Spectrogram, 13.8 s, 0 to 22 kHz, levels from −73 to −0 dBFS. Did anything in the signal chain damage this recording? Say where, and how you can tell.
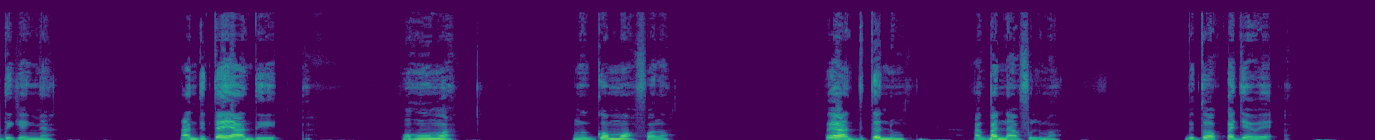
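Yes. Compressed frames are skipped at 2.73–2.76, 4.08–4.12, 8.30–8.34, 9.90–9.97 and 12.25–12.29 s. This happens at the codec decode stage: whole frames never reach the output, either missing from the file or rejected by the decoder as damaged. The speech jumps ahead by roughly 20 ms at three points, about 50 ms at 9.9 s, and around 100 ms at 4.1 s.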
